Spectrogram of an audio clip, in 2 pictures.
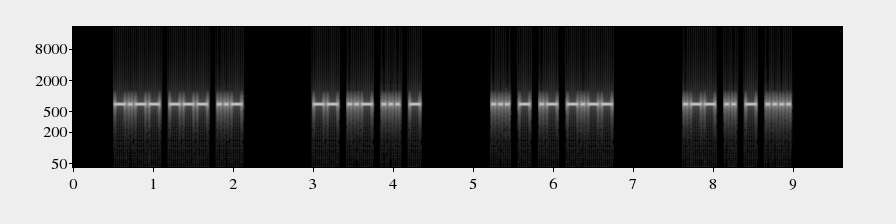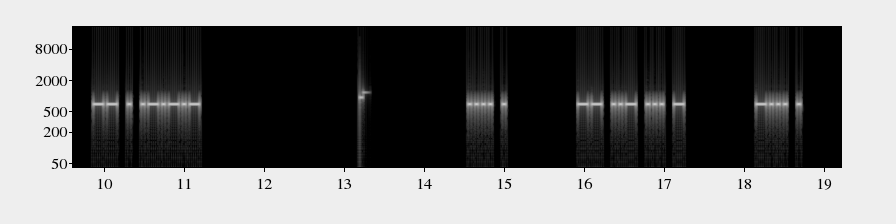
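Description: Morse code at 28 words per minute, sending sentences built from the top 500 words with triple word spacing: a steady mid-pitched tone keyed in rapid dots and dashes, sent in short bursts separated by brief gaps, with one faint click partway through and no voices.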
